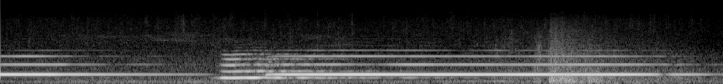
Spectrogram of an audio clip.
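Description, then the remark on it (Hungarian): Horns blown for the Feast of Trumpets: a loud horn blows a long, steady note, then a second, deeper horn blast joins and both hold together, sustained and droning until the end, with no voices. “Kürtzengés ünnepe.”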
